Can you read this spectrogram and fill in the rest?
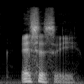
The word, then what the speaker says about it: SSE: Du hast mir vorhin noch gesagt, wie genau wird das ausgesprochen? – SSE. – SSE, das einfach ganz so normal.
